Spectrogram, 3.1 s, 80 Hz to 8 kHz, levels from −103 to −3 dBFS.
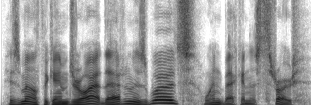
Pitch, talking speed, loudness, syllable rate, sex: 145 Hz, 270 wpm, -15 LUFS, 5.4 syllables/s, male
